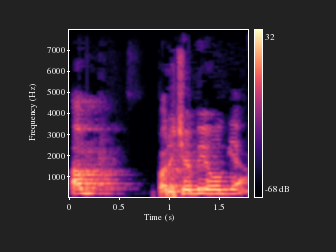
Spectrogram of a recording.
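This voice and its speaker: A male teacher giving a classroom lecture, calling his students "beta" and slowing down so they can take notes. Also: sits high. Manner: addresses students as "beta", dictating slowly. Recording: echoey dull classroom audio.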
